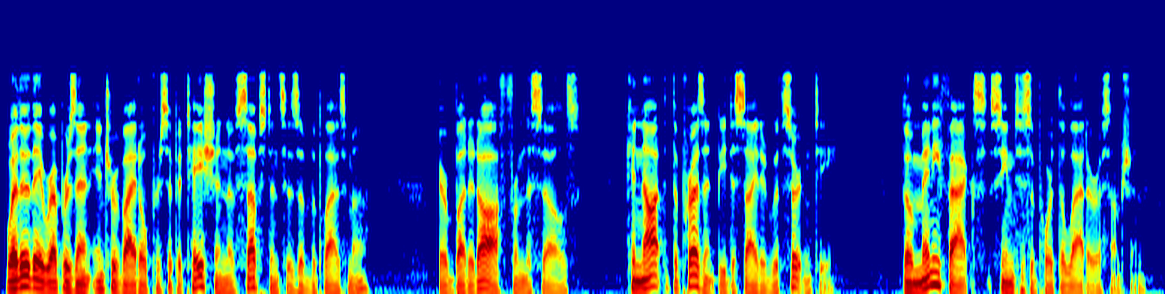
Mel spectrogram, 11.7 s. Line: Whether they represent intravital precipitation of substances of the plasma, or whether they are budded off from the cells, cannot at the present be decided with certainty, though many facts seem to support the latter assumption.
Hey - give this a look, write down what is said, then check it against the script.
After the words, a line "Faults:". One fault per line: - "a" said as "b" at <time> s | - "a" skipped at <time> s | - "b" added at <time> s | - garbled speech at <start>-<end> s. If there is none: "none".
Whether they represent intravital precipitation of substances of the plasma, are budded off from the cells, cannot at the present be decided with certainty, though many facts seem to support the latter assumption.
Faults:
- "or whether they" skipped at 3.7 s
